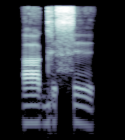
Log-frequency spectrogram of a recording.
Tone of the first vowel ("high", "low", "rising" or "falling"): high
